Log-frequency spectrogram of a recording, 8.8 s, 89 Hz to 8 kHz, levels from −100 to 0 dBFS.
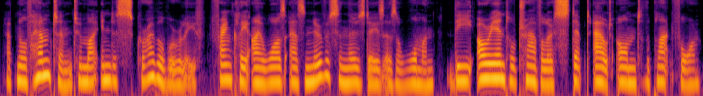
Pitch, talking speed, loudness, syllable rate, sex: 170 Hz, 175 wpm, -22 LUFS, 3.7 syllables/s, female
